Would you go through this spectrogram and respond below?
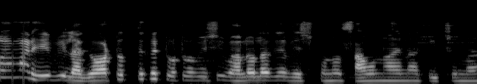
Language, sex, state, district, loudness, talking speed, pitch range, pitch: Bengali, female, West Bengal, Kolkata, -27 LUFS, 190 wpm, 165-220 Hz, 180 Hz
